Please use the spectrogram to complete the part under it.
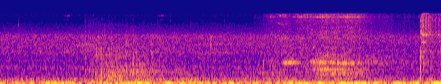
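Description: A wooden plank creaks and scrapes as it is pried loose.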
